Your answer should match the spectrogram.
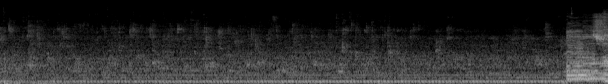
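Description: Steady restroom ambience: a low hum under an even hiss like running water. Near the end it cuts abruptly to live country music on acoustic guitar.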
